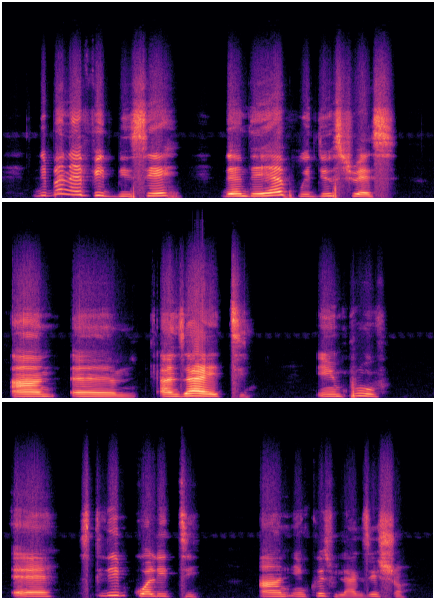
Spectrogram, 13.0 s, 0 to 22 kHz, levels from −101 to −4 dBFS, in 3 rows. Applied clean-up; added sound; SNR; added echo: none; none; none; none.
